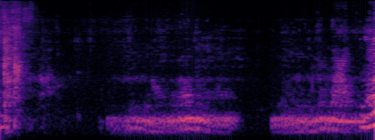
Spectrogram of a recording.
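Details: Two Schipperkes, a brother and sister, in a mock battle indoors: a brief higher sound at the start, then two long, gargling, rumbling growls of about one and a half seconds each, split by a short silence.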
